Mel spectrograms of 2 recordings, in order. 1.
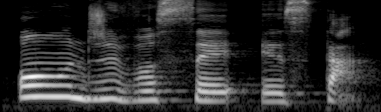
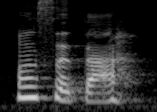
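Cada sílaba da frase é pronunciada por completo. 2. As sílabas são omitidas e as palavras se juntam. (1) "o mineiro não vai dizer" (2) "Eles fazem muitas reduções"

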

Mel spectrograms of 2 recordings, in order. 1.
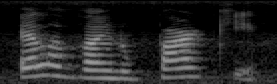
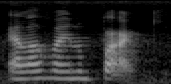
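A entonação sobe e depois desce no final. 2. A entonação se mantém uniforme do início ao fim da frase. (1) "Tem esse up and down na entonação da pergunta" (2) "é estável, é regular"

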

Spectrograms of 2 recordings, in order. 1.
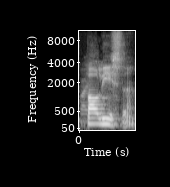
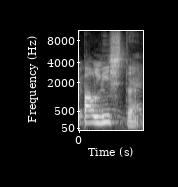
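O s soa simples, como um sibilo. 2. O s soa chiado, como sh. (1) "paulistas falam mais como paulista" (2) "com o S chiado como um carioca fala"

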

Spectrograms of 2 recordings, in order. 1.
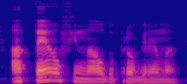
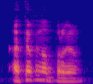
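A frase é falada em ritmo lento. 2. A frase é falada em ritmo rápido.

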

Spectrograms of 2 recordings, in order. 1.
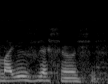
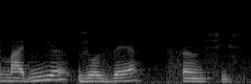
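O nome é dito rápido, com os sons emendados. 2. O nome é dito num ritmo cuidadoso e devagar.

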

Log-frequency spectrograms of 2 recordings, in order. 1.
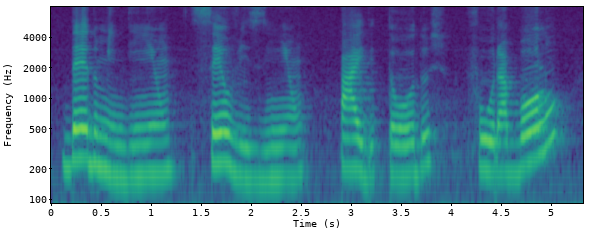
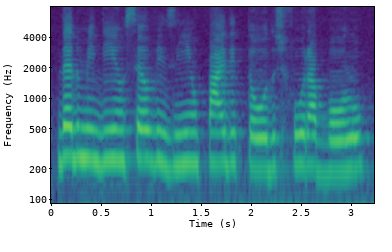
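É lida devagar, com pausas entre as frases. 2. É lida com um ritmo forte e constante. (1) "Eu li agora pausado" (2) "mas eu vou ler bem ritmado"

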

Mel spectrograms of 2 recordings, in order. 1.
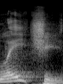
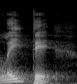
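A palavra termina com som de I. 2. A palavra termina com um E bem forte. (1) "Com som de I" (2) "com o E bem forte no final"

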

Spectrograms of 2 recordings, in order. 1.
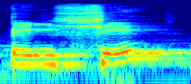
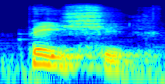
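A vogal final é plena e forçada. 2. A vogal final é reduzida e fraca. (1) "Você não fala peixe" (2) "ele não é tão forçado, ou seja, a vogal reduz"

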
